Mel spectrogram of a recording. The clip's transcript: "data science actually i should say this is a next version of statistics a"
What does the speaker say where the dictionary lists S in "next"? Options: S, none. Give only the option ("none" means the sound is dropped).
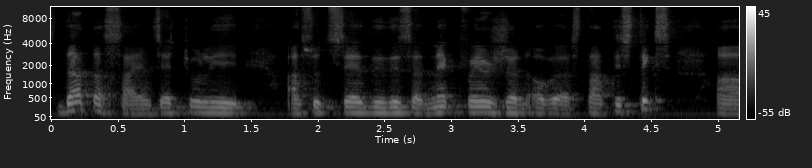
none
